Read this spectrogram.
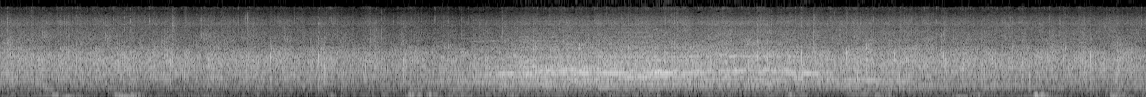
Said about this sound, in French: Alors, est-ce que vous voulez bien l'applaudir? Il est un peu timide, je vais essayer de le faire venir avec moi.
